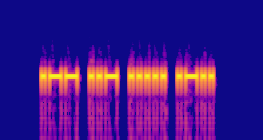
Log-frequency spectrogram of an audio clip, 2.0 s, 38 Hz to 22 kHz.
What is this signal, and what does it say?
Morse code, heard as a keyed tone, about 43 wpm, 690 Hz. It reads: WU5L
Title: USA Call Signs - 4 Characters - 6x Character Spacing - 40wpm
